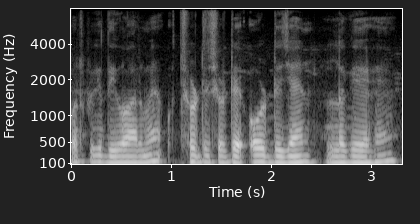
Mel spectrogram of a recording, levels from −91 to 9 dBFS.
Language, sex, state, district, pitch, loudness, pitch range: Hindi, male, Uttar Pradesh, Saharanpur, 120 Hz, -17 LUFS, 115-130 Hz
